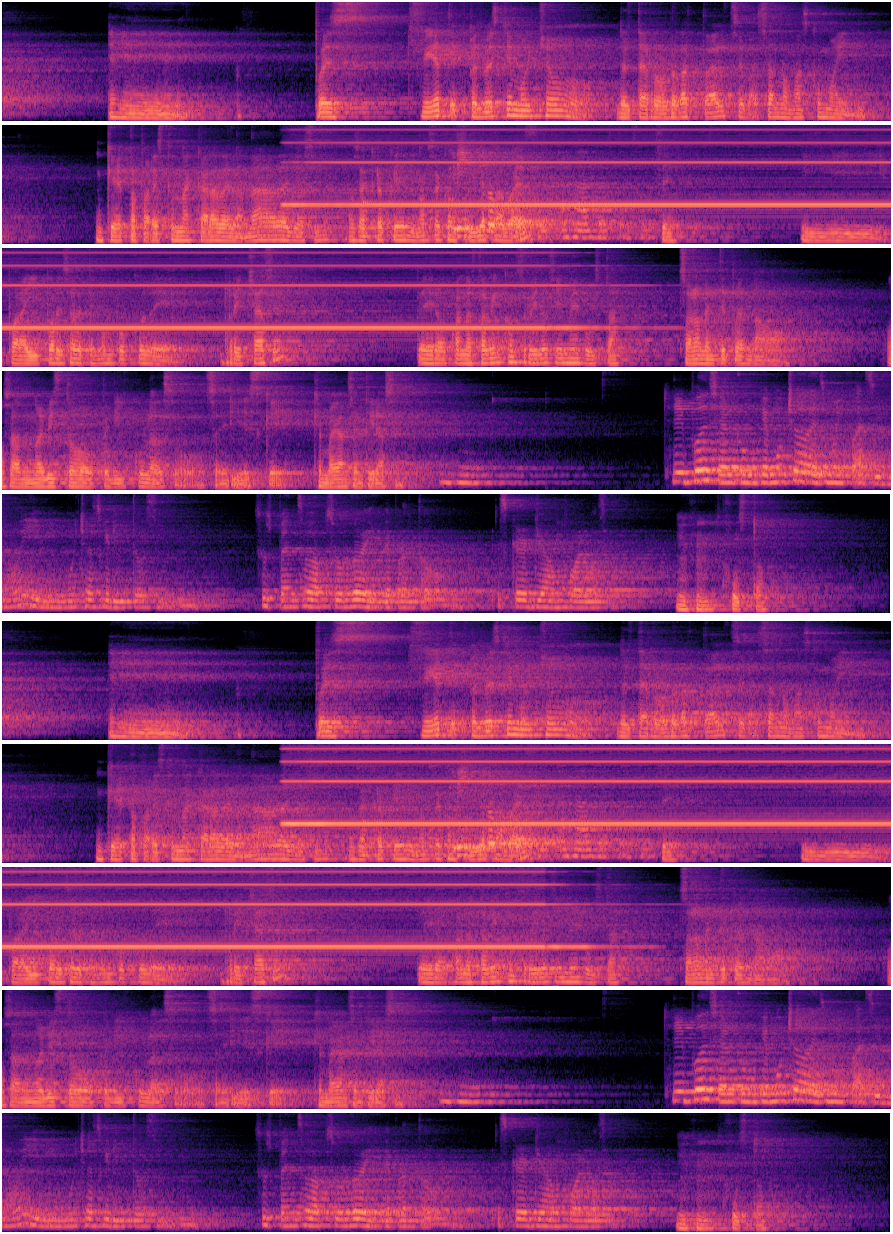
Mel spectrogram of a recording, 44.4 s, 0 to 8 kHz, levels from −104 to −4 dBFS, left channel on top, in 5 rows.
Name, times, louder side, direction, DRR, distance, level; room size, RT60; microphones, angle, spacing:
voice 1, 1.1-1.9 2.3-2.4 3.1-3.6 4.1-8.7 9.8-14.2 15.4-15.7 16.9-19.6 20.0-20.6 21.9-24.0 24.6-25.7 26.6-30.7 42.3-43.2, left 2 dB, 30° left, 2 dB, 0.4 m, -32 dB
sound 1, 11.7-23.2, right 3 dB, 75° right, 0.7 m, -30 dB
voice 2, 13.2-15.4 31.0-31.4 33.4-37.5 38.2-40.2 40.5-41.6, left 1 dB, 10° left, 0 dB, 0.9 m, -33 dB
14.5 x 10.5 x 3.9 m, 2.9 s
head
